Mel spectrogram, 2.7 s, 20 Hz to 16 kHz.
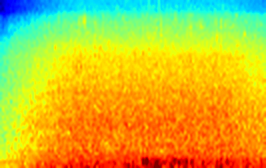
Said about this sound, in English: Water flows into a concrete tank where 18-month-old brown trout dart back and forth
